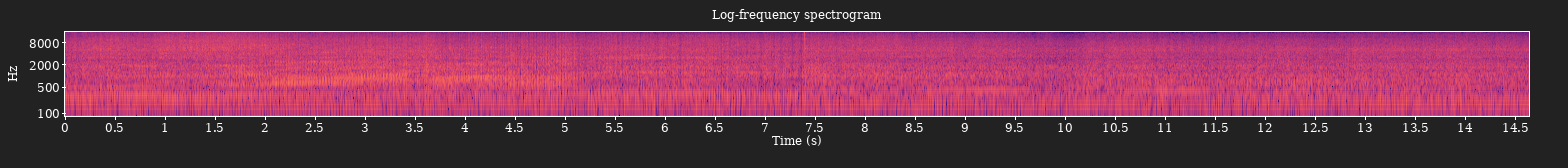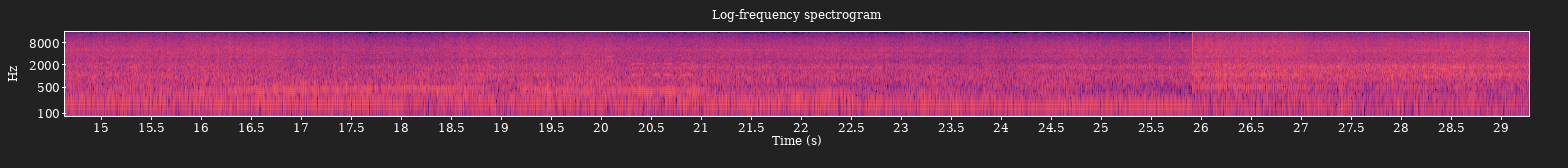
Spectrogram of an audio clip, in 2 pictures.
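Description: KTM RC200 single-cylinder engine heard from on board while riding, climbing in pitch as it accelerates over the first few seconds, then holding a steady note at cruising speed, with sudden changes in note about seven seconds in and near the end. A steady rush of wind and road noise runs underneath.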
